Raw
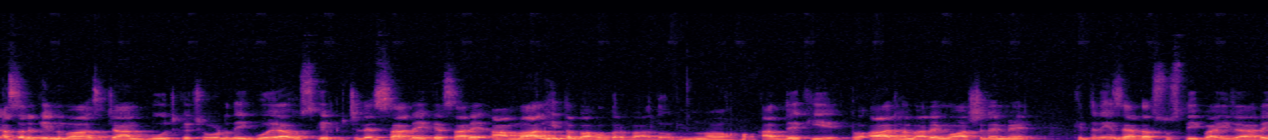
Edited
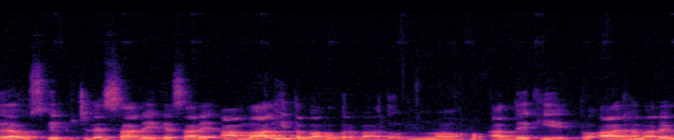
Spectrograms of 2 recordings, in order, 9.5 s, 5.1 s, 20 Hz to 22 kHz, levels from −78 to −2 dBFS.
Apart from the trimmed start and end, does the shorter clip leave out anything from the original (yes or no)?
no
